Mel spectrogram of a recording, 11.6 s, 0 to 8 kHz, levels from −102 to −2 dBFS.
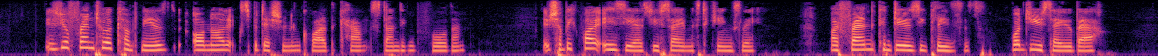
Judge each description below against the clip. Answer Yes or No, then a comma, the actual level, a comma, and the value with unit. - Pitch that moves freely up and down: No, average, 3.6 semitones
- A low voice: No, high, 205 Hz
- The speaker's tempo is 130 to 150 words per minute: No, average, 185 wpm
